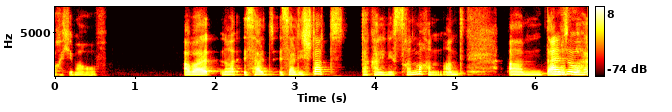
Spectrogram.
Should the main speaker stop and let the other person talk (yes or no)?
no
